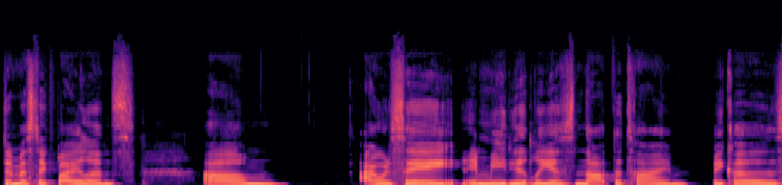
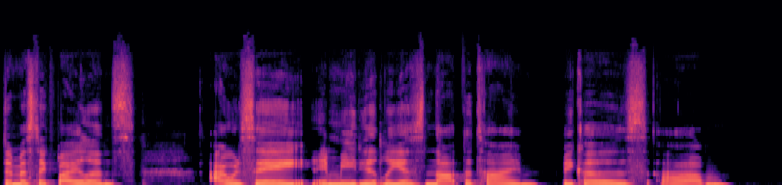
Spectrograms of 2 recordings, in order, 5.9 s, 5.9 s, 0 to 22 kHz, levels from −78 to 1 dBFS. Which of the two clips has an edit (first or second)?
second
